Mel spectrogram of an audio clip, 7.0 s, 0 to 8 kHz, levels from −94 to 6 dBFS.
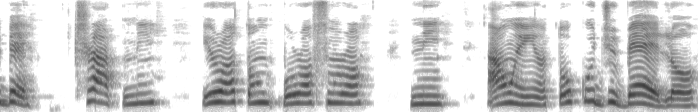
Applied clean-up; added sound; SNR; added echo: none; none; none; none.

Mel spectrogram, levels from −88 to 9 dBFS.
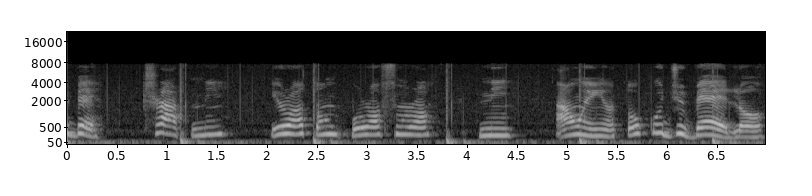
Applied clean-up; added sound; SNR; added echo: none; Crackle; 14 dB; none.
